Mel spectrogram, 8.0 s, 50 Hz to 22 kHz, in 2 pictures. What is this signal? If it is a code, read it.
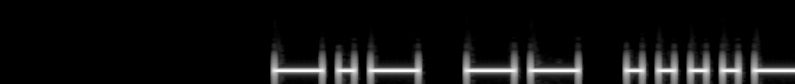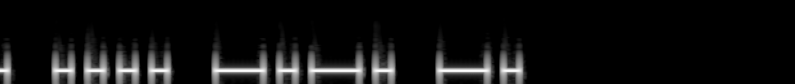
Morse code, heard as a keyed tone, about 15 wpm, 700 Hz. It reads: KM4HCN
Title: USA Call Signs Repeated 2x 15wpm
